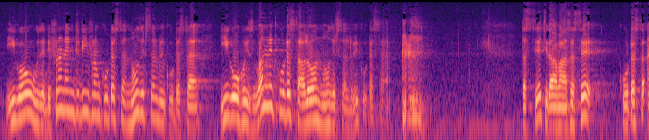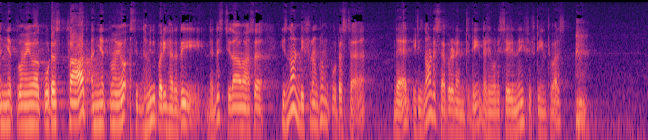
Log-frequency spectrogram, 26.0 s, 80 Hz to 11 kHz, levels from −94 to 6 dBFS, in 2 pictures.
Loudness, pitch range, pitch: -16 LUFS, 130-175 Hz, 140 Hz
